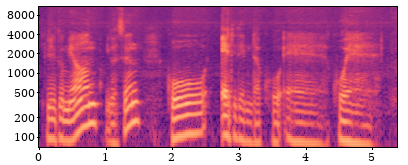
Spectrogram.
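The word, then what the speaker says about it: גואל: 그냥 에만 발음, 에 모음만 발음해주면 되겠습니다. 자, 다음에 이것은 나중에 배우고요. 그래서 합쳐서 쭉 읽으면 이것은 고엘이 됩니다.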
